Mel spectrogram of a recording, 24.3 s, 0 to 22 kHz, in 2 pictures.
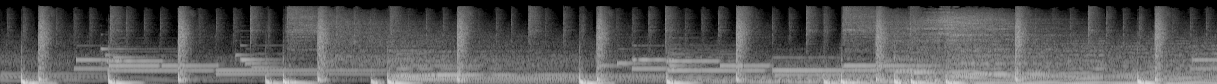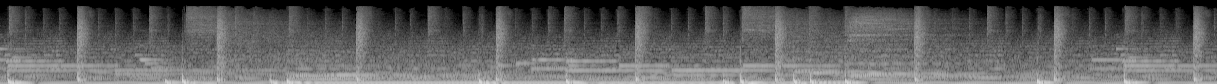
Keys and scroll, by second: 17.0 ctrl+z.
